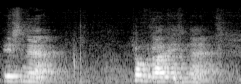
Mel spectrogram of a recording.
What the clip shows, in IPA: ˈɪs ən ˈæʔ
